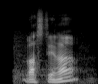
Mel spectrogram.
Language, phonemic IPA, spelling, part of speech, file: Swedish, /ˈvasːˌteːna/, Vadstena, proper noun, Sv-Vadstena.ogg
- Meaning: a town in Östergötland, in central Sweden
